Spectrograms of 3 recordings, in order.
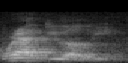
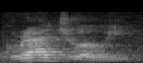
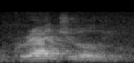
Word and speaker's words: gradually: esto no se pronuncia gradually, se pronuncia gradually, gradually. Siempre que tengan, o casi siempre que tengan una D entre dos vocales, el sonido de la D no es D, es Y, como gradually y como education, education, ¿sí?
